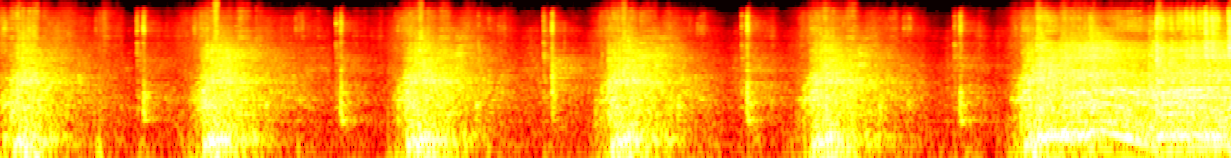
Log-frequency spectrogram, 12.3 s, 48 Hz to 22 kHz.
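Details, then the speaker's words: Arctic Cat Jag 440 snowmobile (probably a 1982), sat for years, after cleaning the NGK racing plugs: several pull-start surges about every two seconds, then it catches and runs steadily; oil injection not working, so shut off quickly; normal start. "on all right let's go she started didn't want to leave it running or try to keep it running because obviously the oil injection system isn't working"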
